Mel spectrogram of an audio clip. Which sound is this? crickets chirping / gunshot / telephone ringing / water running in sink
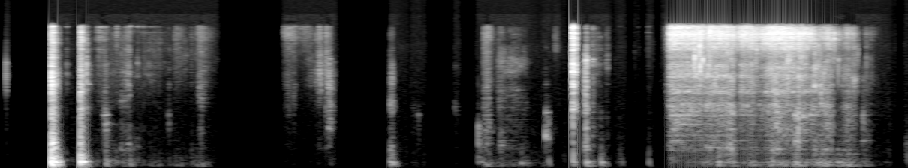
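water running in sink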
